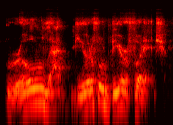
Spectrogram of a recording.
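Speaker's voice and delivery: very deep voice at lowest possible register. Saying a line another speaker requested, in the deepest voice. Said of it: "can you say in your deepest voice".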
